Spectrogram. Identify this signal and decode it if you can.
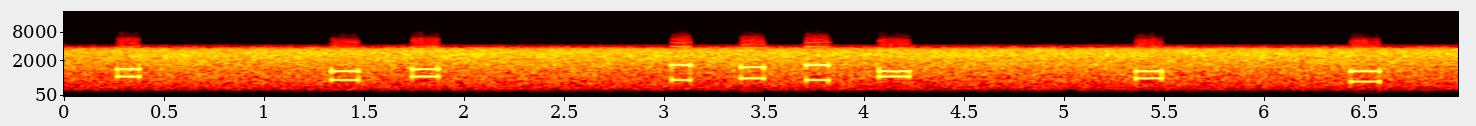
DTMF, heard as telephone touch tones, dialled by hand, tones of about 120 ms, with phone line noise. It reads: 0 40 B9B* 7 1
